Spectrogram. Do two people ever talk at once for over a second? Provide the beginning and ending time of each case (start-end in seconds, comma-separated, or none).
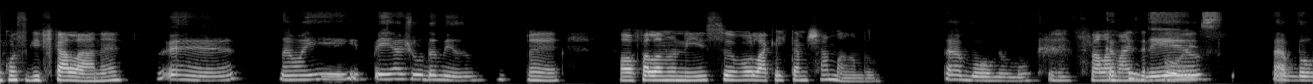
11.0-12.2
